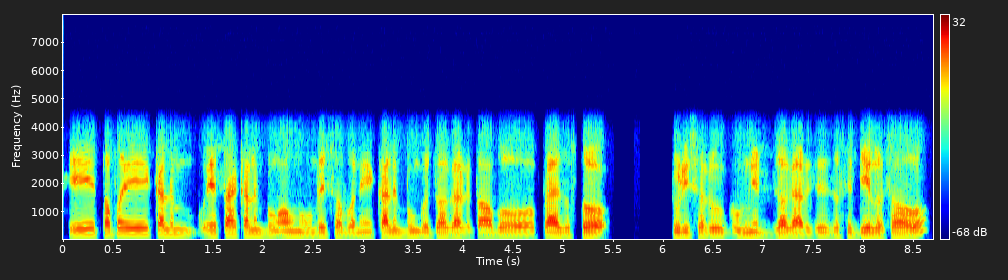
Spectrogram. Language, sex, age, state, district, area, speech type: Nepali, male, 30-45, West Bengal, Kalimpong, rural, conversation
